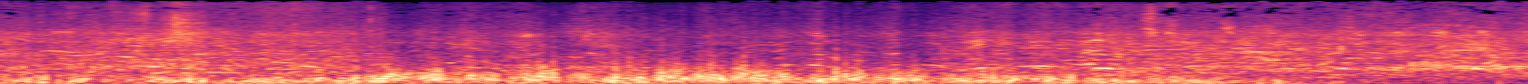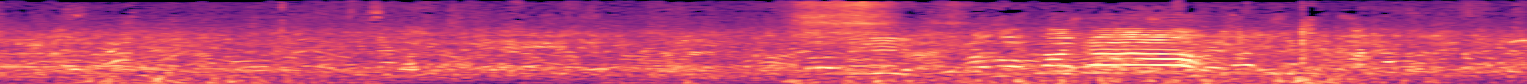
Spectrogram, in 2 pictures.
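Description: Men talk and call out at a distance across an open field.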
